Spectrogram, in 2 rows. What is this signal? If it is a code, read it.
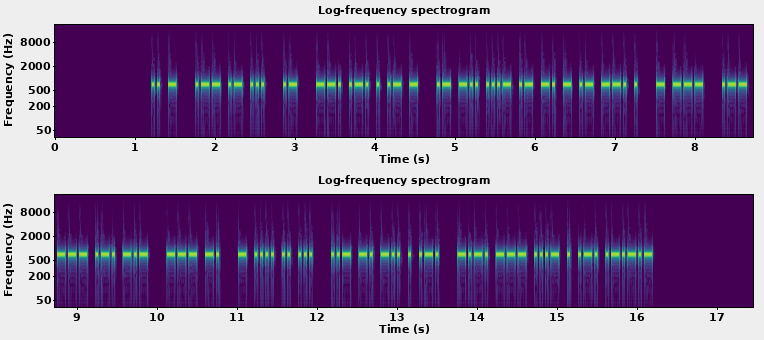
Morse code, heard as a keyed tone, about 34 wpm, 700 Hz. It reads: IT WAS A GREAT ADVANTAGE TO WORK ON THIS UNDER COVER.
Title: Sentences from Top 1000 Words - Review Part 6 - 35wpm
